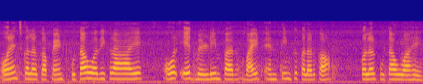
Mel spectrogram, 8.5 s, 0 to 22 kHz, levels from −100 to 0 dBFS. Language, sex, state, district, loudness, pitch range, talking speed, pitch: Hindi, female, Madhya Pradesh, Dhar, -17 LUFS, 230-255 Hz, 155 wpm, 240 Hz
